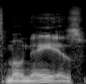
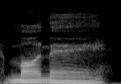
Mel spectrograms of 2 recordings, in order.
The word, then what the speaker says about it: Moné: It's like, holy fuck, it's like Sasha Banks or Mercedes Moné is fucking tiny. – Yeah. Jim, you're saying it wrong, by the way. – Is it Moné? – Moné.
